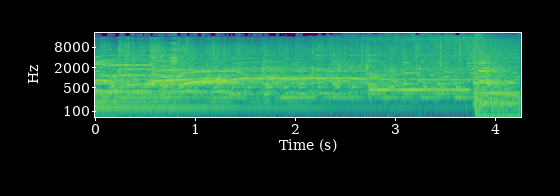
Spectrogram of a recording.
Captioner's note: applause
